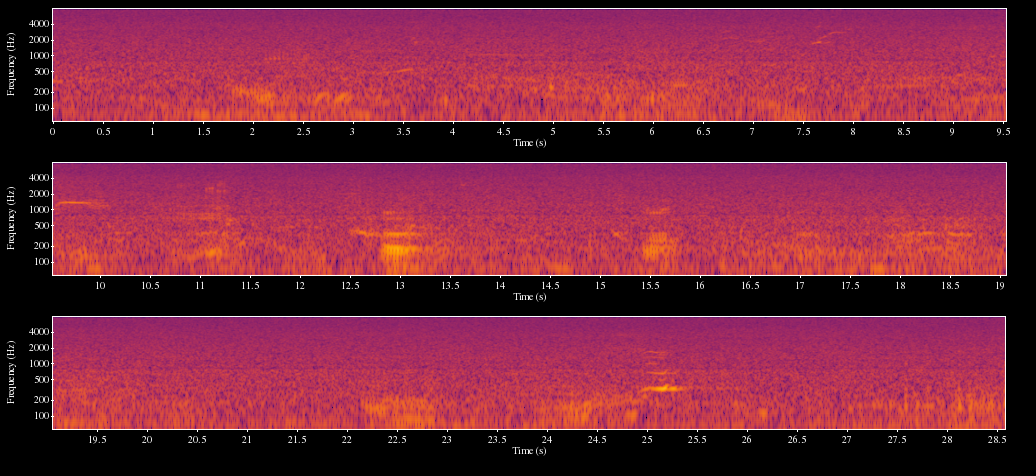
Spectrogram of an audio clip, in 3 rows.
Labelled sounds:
9.5	10.1	humpback whale, 1.1 to 1.5 kHz
10.8	11.2	humpback whale, 0.80 to 0.86 kHz
15.5	15.7	humpback whale, 0.83 to 1.1 kHz
25.0	25.2	humpback whale, 1.4 to 1.8 kHz

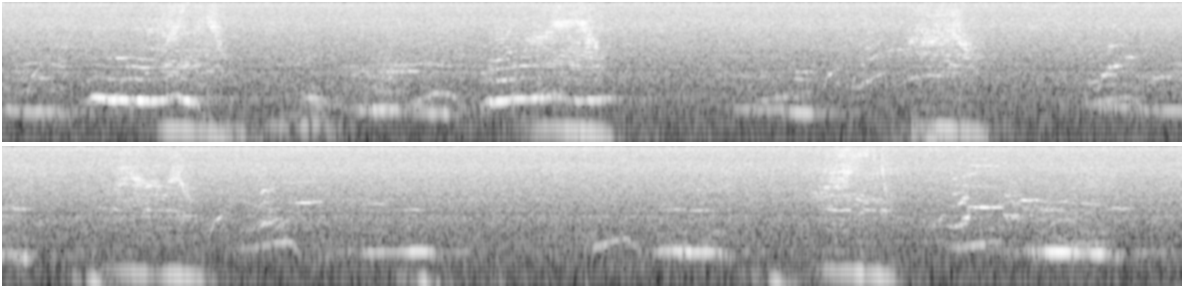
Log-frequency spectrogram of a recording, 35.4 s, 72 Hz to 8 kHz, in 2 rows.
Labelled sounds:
1.7	2.3	humpback whale, 0.83 to 1.3 kHz
8.2	8.5	humpback whale, 3.9 to 4.1 kHz
16.5	16.8	humpback whale, 0.80 to 1.1 kHz
22.1	22.5	humpback whale, 1.1 to 1.4 kHz
30.0	30.4	humpback whale, 0.86 to 1.1 kHz
32.2	33.6	humpback whale, 0.90 to 4.2 kHz
34.3	34.6	humpback whale, 0.93 to 1.0 kHz

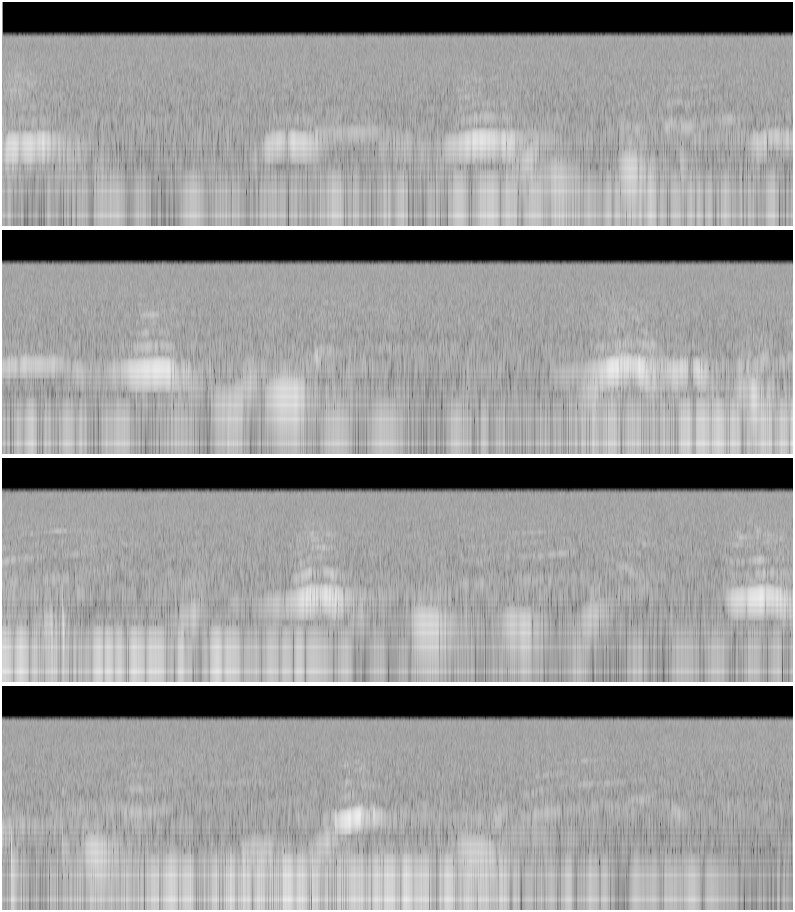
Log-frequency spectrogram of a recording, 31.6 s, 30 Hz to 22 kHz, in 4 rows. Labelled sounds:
4.7	5.0	humpback whale, 1.1 to 1.2 kHz
15.8	16.6	humpback whale, 0.96 to 2.7 kHz
18.9	19.2	humpback whale, 1.5 to 1.7 kHz
20.4	21.4	humpback whale, 0.99 to 2.6 kHz
22.3	23.6	humpback whale, 0.99 to 2.4 kHz
25.0	25.3	humpback whale, 0.99 to 1.1 kHz
28.9	30.3	humpback whale, 0.80 to 2.6 kHz

